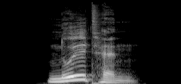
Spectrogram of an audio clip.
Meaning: inflection of nullte: 1. strong genitive masculine/neuter singular 2. weak/mixed genitive/dative all-gender singular 3. strong/weak/mixed accusative masculine singular 4. strong dative plural
- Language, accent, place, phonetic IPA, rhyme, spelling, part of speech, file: German, Germany, Berlin, [ˈnʊltn̩], -ʊltn̩, nullten, verb, De-nullten.ogg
